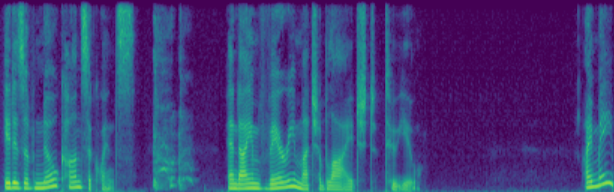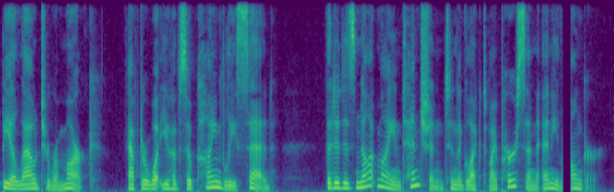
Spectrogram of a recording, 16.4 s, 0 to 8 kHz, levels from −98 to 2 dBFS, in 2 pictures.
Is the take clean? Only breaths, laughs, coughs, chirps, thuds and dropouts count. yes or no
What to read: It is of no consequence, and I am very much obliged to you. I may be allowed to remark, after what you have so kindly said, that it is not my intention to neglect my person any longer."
no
